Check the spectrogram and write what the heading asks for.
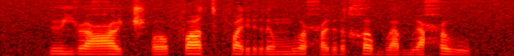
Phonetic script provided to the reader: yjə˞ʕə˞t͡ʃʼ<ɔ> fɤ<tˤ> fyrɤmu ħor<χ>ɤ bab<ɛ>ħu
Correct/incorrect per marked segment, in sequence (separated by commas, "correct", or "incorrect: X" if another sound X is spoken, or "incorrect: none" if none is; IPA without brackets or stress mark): correct, correct, correct, correct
